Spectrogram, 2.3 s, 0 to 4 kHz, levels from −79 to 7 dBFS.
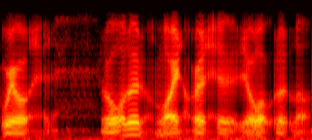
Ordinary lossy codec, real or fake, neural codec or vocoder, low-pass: none; fake; autoencoder, 22.05 kHz, a latent of 192 numbers a frame, VITS, trained on many speakers; 3.6 kHz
